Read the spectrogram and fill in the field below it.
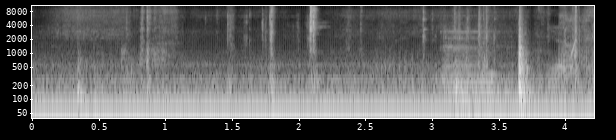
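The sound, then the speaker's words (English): Keys jangle in short, irregular metallic bursts, fairly clear, as someone searches for them, over a steady low rumble like an idling car. No one speaks. “And then now I can't find my keys.”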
